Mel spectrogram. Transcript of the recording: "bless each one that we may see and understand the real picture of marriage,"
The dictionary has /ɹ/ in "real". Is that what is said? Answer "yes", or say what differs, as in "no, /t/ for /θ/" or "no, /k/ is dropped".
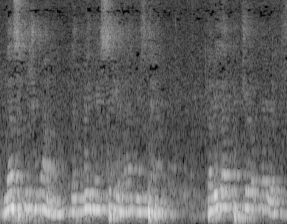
no, /w/ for /ɹ/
